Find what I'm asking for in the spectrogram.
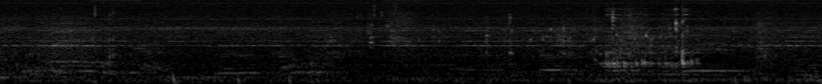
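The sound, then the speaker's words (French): Non-sparkling lambic beer is poured from a jug into a glass in a steady splashing stream that swells louder near the end, with faint voices murmuring in the background. “hop, du lambic non pétillant donc, qui est versé dans un verre, et puis la gueuse qui est le résultat final, on va dire.”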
